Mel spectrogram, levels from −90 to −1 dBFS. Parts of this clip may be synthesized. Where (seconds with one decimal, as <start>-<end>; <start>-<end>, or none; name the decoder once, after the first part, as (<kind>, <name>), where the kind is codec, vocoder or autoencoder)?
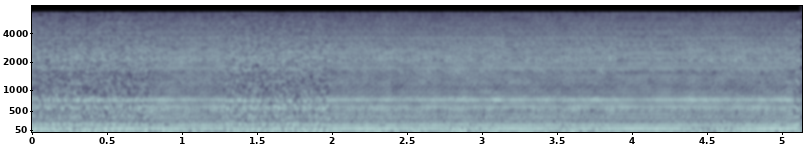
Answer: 0.8-1.3 (vocoder, WaveNeXt); 2.0-5.1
